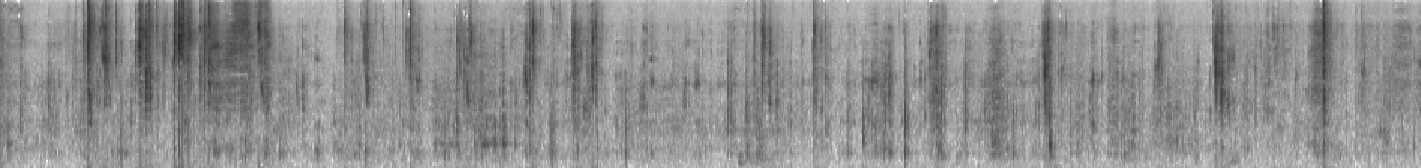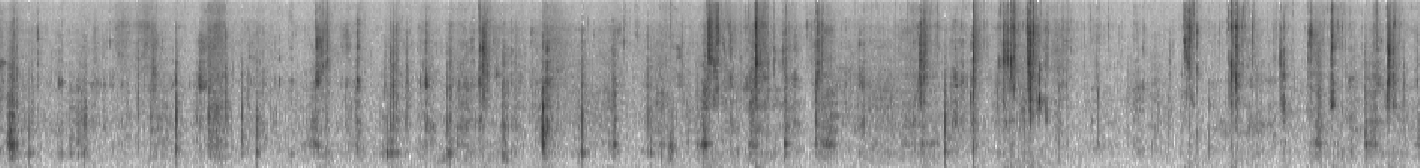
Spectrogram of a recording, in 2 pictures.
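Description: Close-miked eating sounds: crunching bites and chewing of crispy fried food, with many sharp irregular crackles throughout.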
